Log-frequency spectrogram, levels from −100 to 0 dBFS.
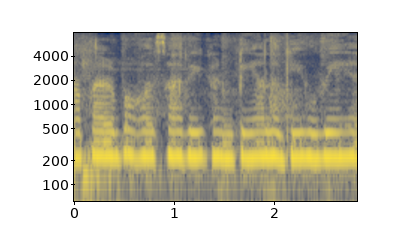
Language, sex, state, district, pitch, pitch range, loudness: Hindi, female, Uttar Pradesh, Lucknow, 225 Hz, 220-225 Hz, -12 LUFS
